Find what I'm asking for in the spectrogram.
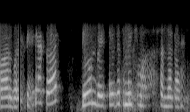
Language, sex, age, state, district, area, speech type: Marathi, female, 18-30, Maharashtra, Jalna, urban, conversation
